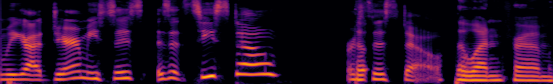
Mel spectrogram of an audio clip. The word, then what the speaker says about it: Sisto: Did you hear that? Jeremy Sisto. Oh, That's how you say it. I was like, wait, what? Sisto. Yes, I couldn't highlight it. No, fast that's enough. perfect. It is Jeremy Sisto.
